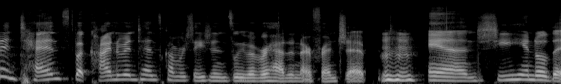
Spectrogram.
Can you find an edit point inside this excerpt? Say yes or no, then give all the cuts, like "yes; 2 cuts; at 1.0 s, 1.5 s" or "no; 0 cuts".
no; 0 cuts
